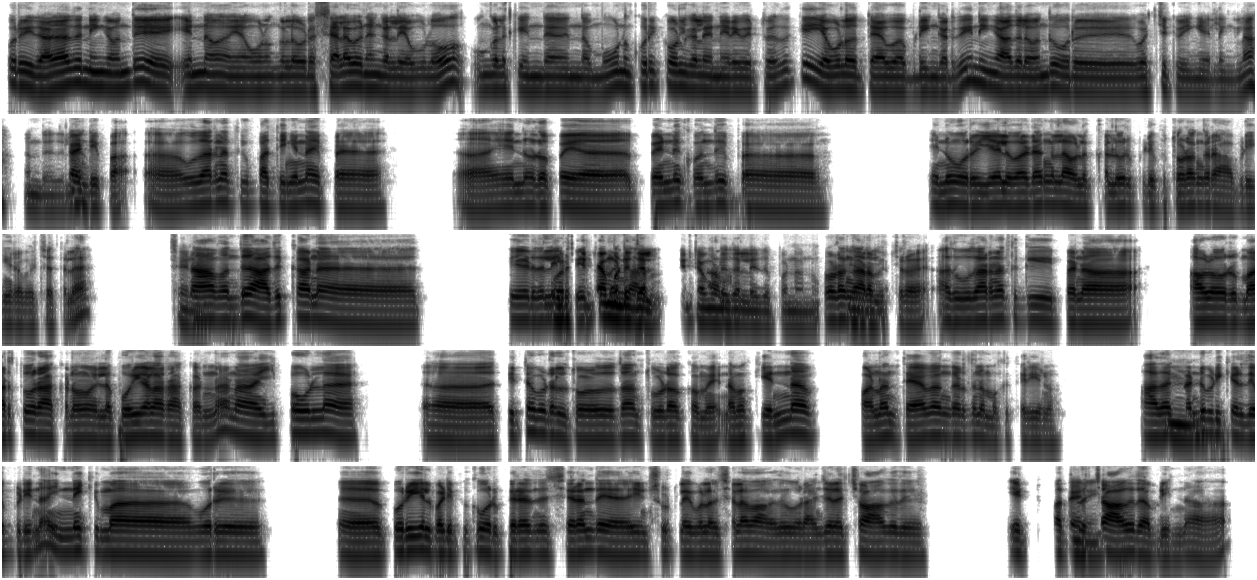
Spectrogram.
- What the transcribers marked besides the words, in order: other background noise; other noise; drawn out: "அதுக்கான"; in English: "இன்ஸ்டிடியூட்டில"
- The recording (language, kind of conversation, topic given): Tamil, podcast, ஒரு நீண்டகால திட்டத்தை தொடர்ந்து செய்ய நீங்கள் உங்களை எப்படி ஊக்கமுடன் வைத்துக்கொள்வீர்கள்?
